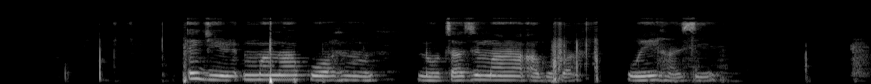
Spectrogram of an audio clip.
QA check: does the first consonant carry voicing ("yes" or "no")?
yes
